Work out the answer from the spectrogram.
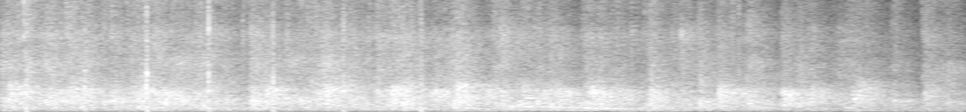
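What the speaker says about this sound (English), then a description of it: "Let's give him a round of applause" Applause at a Nepal–UK economic partnership forum fills the room, continuous and fairly even, with distinct individual claps standing out early on before it settles into a soft, distant wash.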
